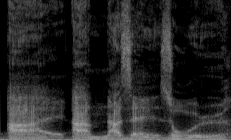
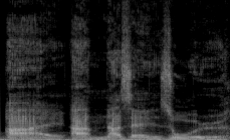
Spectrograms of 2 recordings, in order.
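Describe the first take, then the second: First: Slow, breathy monster announcer; best radio voice. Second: Slow, detuned deep monster voice; a slowed, deepened demon line; pitched-down monster. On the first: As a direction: drag it out low and slow like a villain. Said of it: "my best radio voice". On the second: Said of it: "I activated it". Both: Shown as a demonstration.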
